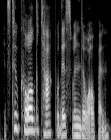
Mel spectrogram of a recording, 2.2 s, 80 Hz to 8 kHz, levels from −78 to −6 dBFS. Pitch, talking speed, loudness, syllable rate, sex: 175 Hz, 240 wpm, -19 LUFS, 5.3 syllables/s, female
